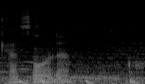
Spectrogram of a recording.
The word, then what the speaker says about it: Khaslana: The wishes of all the countless versions of you, Lord Kuslana. So that's how it is. Okay, that's how you say his name, Castalana.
